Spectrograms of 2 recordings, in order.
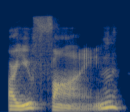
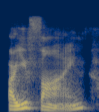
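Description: First: It is said in a low, downcast tone. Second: It is said in a bright, upbeat tone. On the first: Things are going badly. "a thumbs down fine" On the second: Things are going well. "a thumbs up fine"

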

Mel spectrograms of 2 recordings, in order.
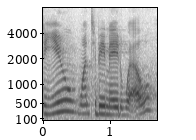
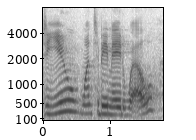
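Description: First: The question sounds cold and contemptuous. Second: The question sounds cold and contemptuous.

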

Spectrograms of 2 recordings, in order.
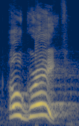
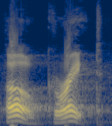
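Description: First: It sounds sincerely pleased. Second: It sounds sarcastic and displeased.

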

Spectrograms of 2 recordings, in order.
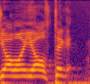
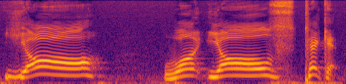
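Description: First: It is said at normal conversational speed. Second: It is said very slowly and deliberately.

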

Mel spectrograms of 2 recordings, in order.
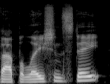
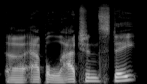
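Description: First: The third syllable sounds like 'lay'. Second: The third syllable sounds like 'latch'. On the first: The speaker calls it wrong. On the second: The speaker calls it right.

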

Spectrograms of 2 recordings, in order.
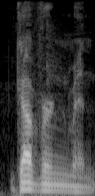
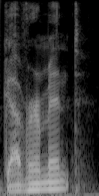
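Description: First: The N in the middle is clearly pronounced. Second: The N in the middle is dropped.

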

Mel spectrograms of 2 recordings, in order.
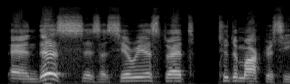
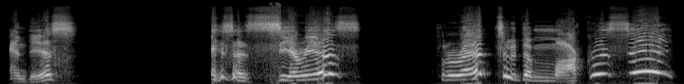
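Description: First: It is said earnestly, like a news anchor. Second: It is said skeptically, doubting the claim.

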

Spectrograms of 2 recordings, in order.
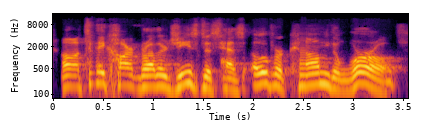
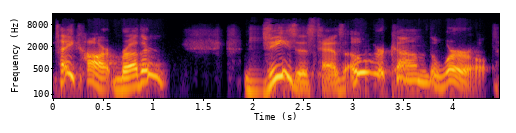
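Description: First: It is said in his ordinary accent. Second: It is said in a Southern accent.

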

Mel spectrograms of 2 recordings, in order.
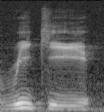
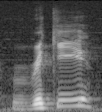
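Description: First: The name does not sound like English Ricky. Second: The name sounds like the English name Ricky. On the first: The speaker calls it right. "everyone was pronouncing it Riki properly" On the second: The speaker calls it wrong. "they were pronouncing it like Riki, like, you know, like R-I-C-K-Y"

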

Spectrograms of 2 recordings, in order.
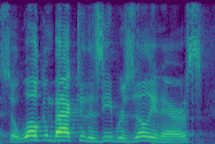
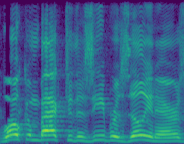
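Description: First: It is said in his natural voice. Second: It is said in a put-on character voice.

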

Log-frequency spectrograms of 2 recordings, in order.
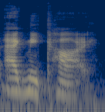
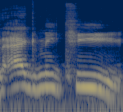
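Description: First: The term is said in its original pronunciation. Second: The term is said in an altered pronunciation. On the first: This is how the term is said in the show. The speaker calls it right. "it's called an Agni Kai" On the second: This is how the term is said in the movie. The speaker calls it wrong. "they're like, yeah, it was an Agni Ki"

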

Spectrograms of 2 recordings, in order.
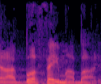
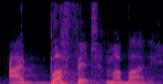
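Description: First: The stress is on the second syllable. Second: The stress is on the first syllable. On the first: I feed my body lavishly. The speaker calls it wrong. "misread that and thought he said" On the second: I treat my body harshly. The speaker calls it right. "He said buffet"

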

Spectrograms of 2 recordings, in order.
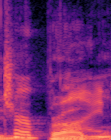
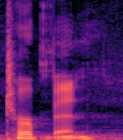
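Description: First: The last syllable sounds like 'pine'. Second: The last syllable sounds like 'pin'. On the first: The speaker calls it wrong. "I'm sorry I got it wrong, you guys" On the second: The speaker calls it right. "Turpin, absolutely"

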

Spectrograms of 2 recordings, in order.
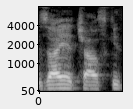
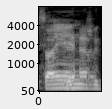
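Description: First: The second vowel is plain, with no N sound. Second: The second vowel is nasal, with an N sound. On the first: The speaker calls it wrong. "I would have gone Zajączkowski. So it's wrong" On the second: The speaker calls it right. "So it's Zajączkowski"

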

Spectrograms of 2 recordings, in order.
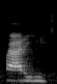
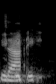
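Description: First: The voice falls at the end. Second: The voice rises at the end.

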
